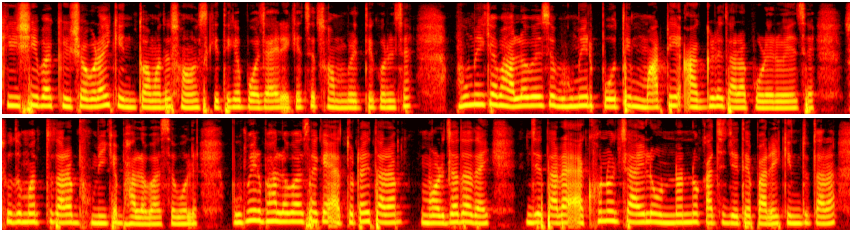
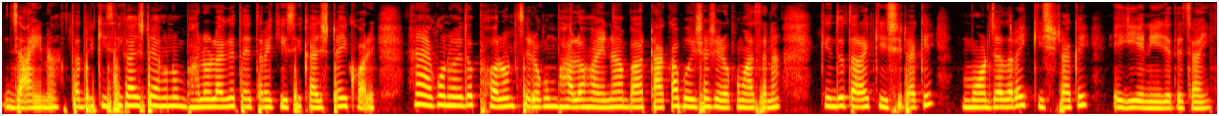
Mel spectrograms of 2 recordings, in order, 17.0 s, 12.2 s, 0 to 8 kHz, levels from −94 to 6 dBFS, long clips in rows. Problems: none marked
